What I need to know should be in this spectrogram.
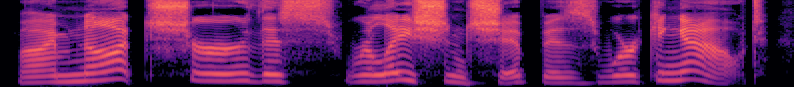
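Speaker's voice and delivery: slow, heavy, deliberate words; slowly. Acted. Matthew slowly tells Sigrid it's over. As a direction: weigh each word before saying it. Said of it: "he said slowly".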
